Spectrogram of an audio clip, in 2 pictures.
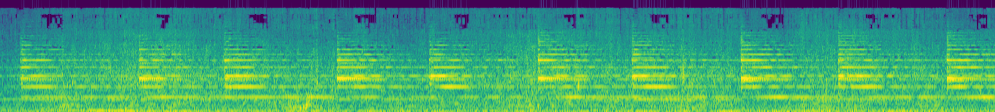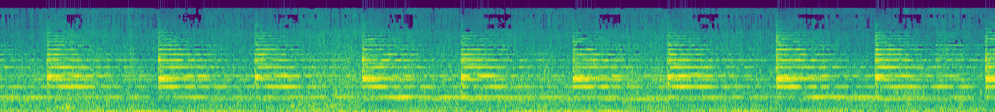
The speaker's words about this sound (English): We leave you on a rocky shoreline along the south coast of France in a little village called Baume-les-Mimosas. Stephen Feld set up his microphones there to record the noontime bells from two churches.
